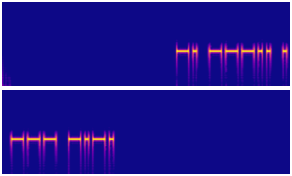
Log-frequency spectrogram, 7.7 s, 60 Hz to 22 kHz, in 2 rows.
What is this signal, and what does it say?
Morse code, heard as a keyed tone, about 22 wpm, 700 Hz. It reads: N8EOC
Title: USA Call Signs - 5 Characters - Repeated 2x - 22wpm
